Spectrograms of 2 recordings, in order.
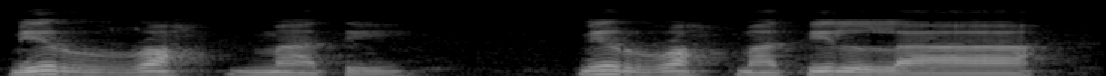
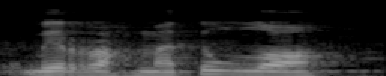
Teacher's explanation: Nun mati bertemu dengan ra, idgham bila gunnah. Ra-nya ini dibaca tipis karena sebelumnya ada mir al-kasrah ini. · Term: tarkik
